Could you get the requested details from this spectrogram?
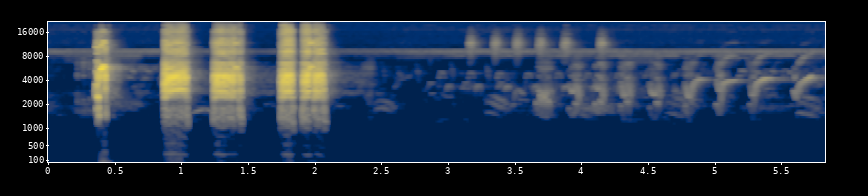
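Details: Wild black francolin, known locally as Sindhi teetar, gives a loud call outdoors: a clipped note, then harsh scraping bursts, the last pair close together. Soft, quick chirps from other small birds follow.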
